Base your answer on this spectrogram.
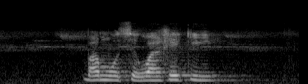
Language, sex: Northern Sotho, female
